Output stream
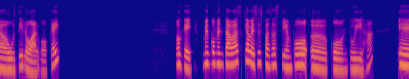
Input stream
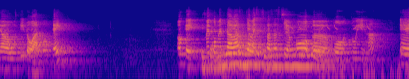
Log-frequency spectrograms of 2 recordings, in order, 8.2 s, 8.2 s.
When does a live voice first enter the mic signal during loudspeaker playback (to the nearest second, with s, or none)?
4 s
